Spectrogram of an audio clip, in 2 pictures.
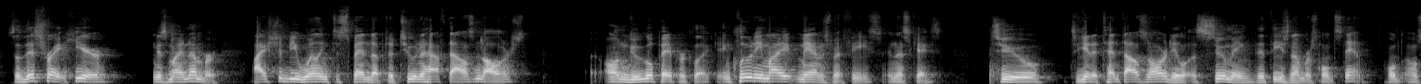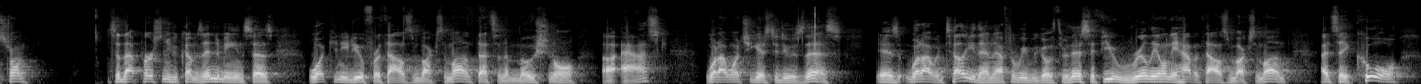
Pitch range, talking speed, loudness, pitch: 100-125 Hz, 215 wpm, -16 LUFS, 110 Hz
